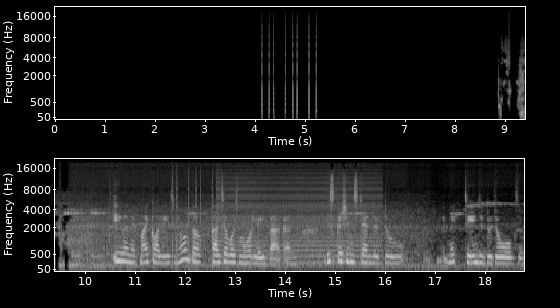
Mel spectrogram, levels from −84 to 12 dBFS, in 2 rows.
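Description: A 2G phone close to the recording chain starts signalling to its network, and the audio circuitry rectifies the short radio bursts. From 4.12 to 5.23 s, these GSM signalling bursts come through as a galloping dit-dit-dit of brief buzzes at a rate of 217 Hz, sitting fairly low under the speech. They return, much louder and almost level with the speech, from 11.73 to 12.55 s, right after "at my".

At 12.62 s the phone moves into an actual call and transmits continuously in its 217-per-second burst pattern, so the rectified interference becomes a steady GSM phone buzz. This hard, raspy 217 Hz tone, rich in harmonics and about 13 dB below the speech, runs without a break until 15.95 s, entirely independent of what is being said.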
